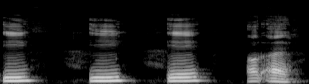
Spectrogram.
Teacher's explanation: अग्र स्वर यानी कि जीभ के अगले हिस्से से जो उच्चारित होते हैं उन्हें हम अग्र स्वर कहते हैं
